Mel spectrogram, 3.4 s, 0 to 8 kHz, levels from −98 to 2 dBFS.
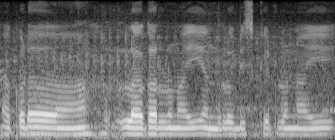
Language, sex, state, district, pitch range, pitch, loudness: Telugu, male, Andhra Pradesh, Sri Satya Sai, 130-140 Hz, 135 Hz, -16 LUFS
